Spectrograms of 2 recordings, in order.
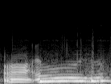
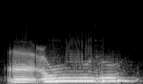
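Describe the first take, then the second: First: The opening hamzah is pronounced thick and heavy. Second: The opening hamzah is pronounced thin and light. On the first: The speaker calls it wrong. "itu berarti tebal" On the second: The speaker calls it right. "membaca dengan istifal atau tipis"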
